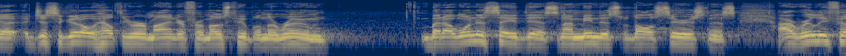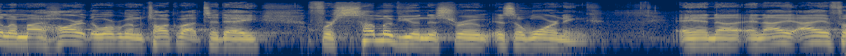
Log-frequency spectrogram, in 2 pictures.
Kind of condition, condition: setting, large echoing room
